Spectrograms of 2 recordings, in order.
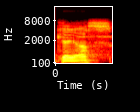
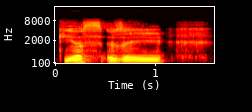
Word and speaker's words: geas: So now you can take Geas or Geas is actually, I think, technically how it's pronounced, um, as its own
